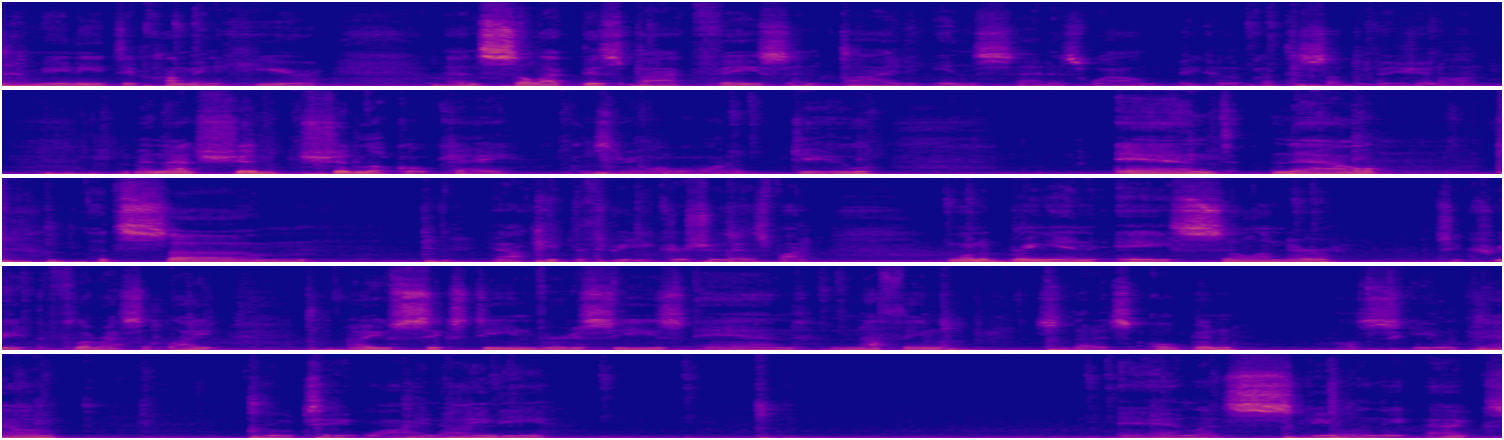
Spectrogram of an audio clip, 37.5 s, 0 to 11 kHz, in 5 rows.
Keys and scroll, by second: 0.0 alt+a, 0.7 4, 2.2 3, 4.2 i, 6.5 Tab, 7.8 alt+a, 15.0 Tab, 15.2 a, 17.1 Tab, 18.6 shift+a, 27.2 Tab, 27.7 s, 31.2 r, 31.5 y, 32.0 9, 32.2 0, 33.8 s, 36.4 s, 36.6 x.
